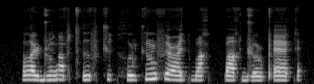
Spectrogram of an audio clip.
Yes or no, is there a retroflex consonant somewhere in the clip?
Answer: yes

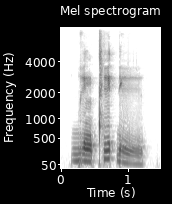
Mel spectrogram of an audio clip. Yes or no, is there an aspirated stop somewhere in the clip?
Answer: yes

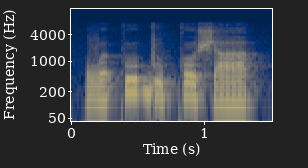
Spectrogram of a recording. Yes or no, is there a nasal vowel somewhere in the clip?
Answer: no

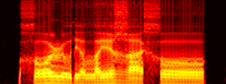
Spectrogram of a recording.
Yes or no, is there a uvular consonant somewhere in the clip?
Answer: yes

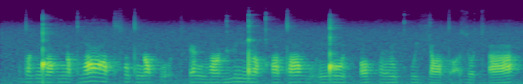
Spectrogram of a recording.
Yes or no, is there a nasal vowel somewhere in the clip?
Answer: yes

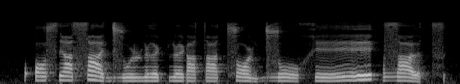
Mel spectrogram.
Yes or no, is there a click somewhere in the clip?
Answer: no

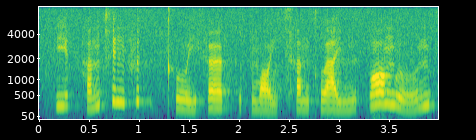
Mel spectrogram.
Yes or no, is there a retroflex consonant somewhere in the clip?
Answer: no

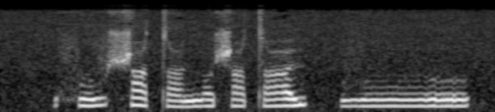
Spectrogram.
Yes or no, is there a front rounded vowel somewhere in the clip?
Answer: no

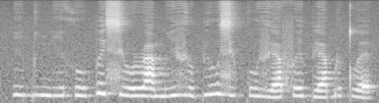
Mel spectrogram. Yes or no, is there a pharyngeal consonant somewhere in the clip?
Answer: no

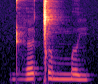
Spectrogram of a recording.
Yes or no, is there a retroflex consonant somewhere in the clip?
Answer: yes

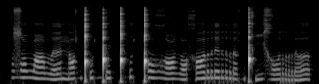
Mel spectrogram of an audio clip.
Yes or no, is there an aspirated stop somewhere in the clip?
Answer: yes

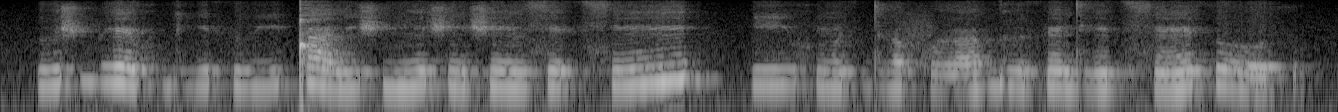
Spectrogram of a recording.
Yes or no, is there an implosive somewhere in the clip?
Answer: no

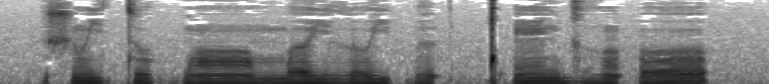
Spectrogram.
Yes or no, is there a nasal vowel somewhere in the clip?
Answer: yes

